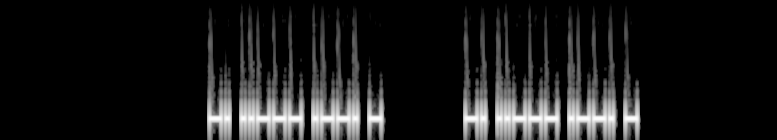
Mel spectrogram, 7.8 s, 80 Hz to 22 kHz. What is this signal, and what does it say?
Morse code, heard as a keyed tone, about 30 wpm, 700 Hz. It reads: N2PT N2PT
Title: USA Call Signs - 4 Characters - Repeated 2x - 30wpm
